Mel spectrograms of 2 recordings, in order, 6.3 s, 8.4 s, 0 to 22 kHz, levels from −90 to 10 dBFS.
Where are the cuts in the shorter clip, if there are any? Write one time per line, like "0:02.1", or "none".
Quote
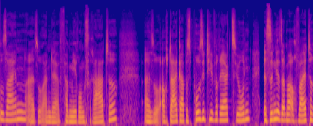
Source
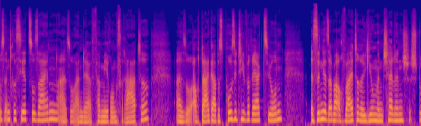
0:05.2

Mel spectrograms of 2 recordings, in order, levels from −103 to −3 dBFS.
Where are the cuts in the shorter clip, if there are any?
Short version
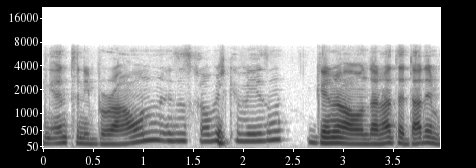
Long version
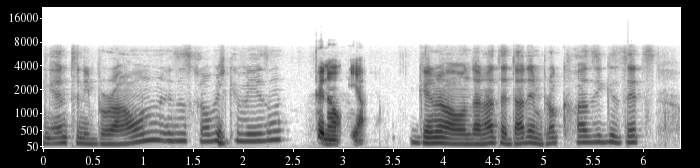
0:02.6

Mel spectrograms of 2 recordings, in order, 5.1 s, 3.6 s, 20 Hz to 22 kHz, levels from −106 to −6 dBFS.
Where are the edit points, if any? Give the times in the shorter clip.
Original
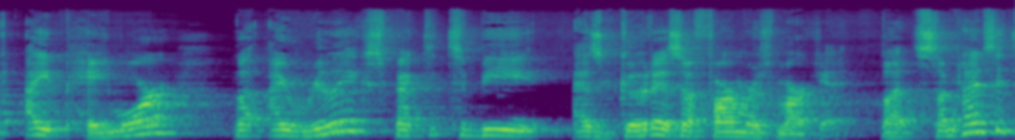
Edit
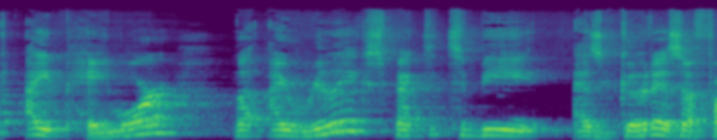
none

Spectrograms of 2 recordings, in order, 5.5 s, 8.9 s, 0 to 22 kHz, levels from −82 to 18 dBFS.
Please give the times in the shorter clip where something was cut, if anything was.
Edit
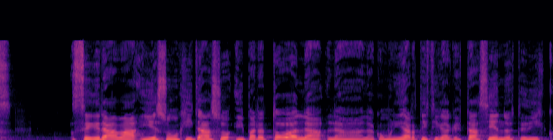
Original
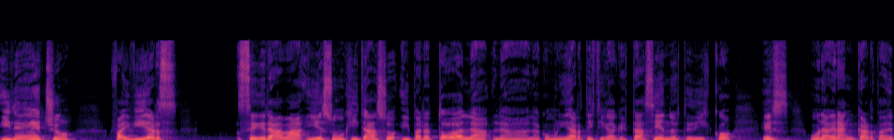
none

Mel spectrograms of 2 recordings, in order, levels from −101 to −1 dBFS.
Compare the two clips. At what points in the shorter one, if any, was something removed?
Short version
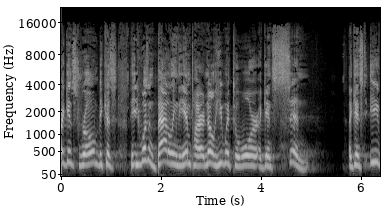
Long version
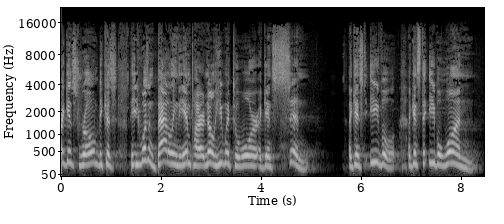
none

